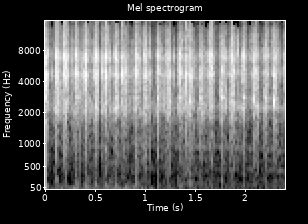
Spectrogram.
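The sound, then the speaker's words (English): A cocktail shaker holding a drink with a splash of 94-proof small-batch Texas spirit rattles hard and steadily, ice clattering in quick, even back-and-forth bursts with a bright, metallic hiss throughout, and no voices. “And now I'm going to shake it. Shaken, not stirred, baby.”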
